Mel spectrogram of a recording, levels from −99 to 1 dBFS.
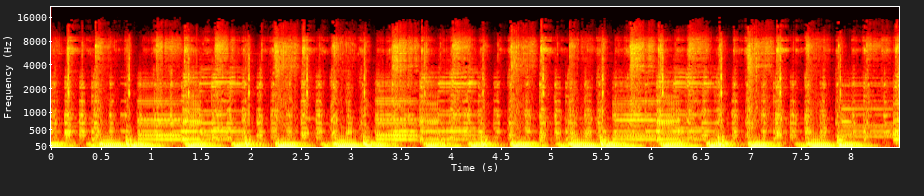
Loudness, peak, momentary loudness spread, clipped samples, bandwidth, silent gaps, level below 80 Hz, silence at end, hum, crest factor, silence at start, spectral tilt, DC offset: -20 LUFS; -2 dBFS; 3 LU; under 0.1%; 14 kHz; none; -22 dBFS; 0 s; none; 16 dB; 0 s; -3.5 dB/octave; under 0.1%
